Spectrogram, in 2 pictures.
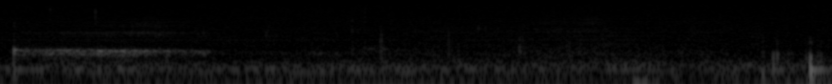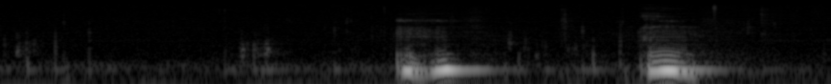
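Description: Two short slurping sips as people taste a malty, lightly bready beer. Each sip is a brief wet burst, loud against a faint, quiet background.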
